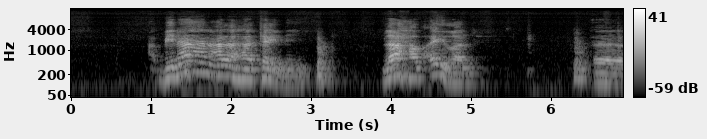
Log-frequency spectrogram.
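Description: An older man speaks close by, lecturing steadily.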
